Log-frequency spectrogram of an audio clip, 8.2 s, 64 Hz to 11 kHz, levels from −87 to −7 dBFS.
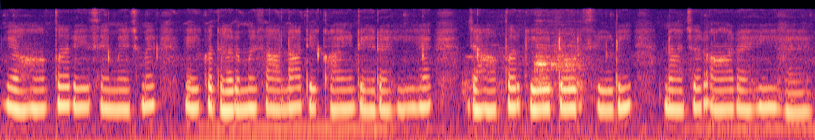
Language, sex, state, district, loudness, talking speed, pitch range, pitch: Hindi, female, Rajasthan, Jaipur, -17 LUFS, 145 wpm, 200-215 Hz, 210 Hz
